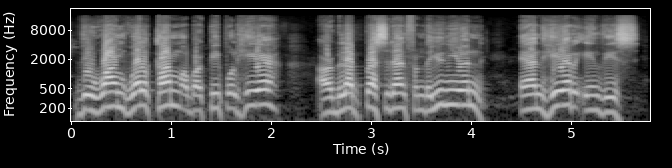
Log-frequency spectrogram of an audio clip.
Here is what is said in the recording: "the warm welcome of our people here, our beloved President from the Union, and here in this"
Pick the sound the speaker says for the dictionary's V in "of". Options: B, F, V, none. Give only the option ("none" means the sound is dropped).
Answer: B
